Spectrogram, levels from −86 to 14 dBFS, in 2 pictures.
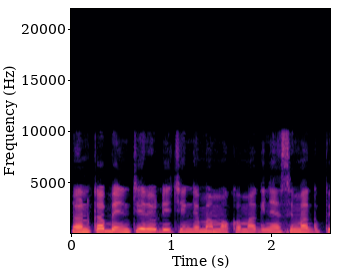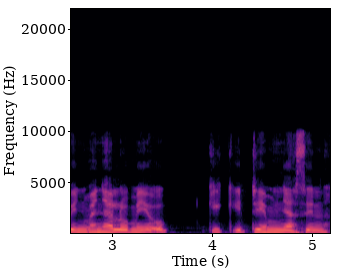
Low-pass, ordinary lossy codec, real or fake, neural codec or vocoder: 9.9 kHz; none; fake; vocoder, 22.05 kHz, 80 mel bands, Vocos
